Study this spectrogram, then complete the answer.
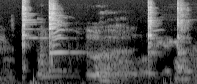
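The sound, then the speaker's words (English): Glasses, one holding sparkling soda, clink together in a toast: four bright, ringing taps at irregular intervals, fairly loud, with people chattering between the clinks. “Cheers, by the way, everybody. Oh, yeah, cheers. Cheers, very nice. Cheers, ding.”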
